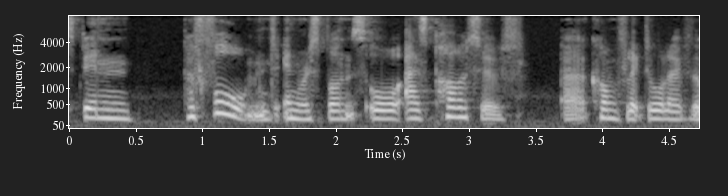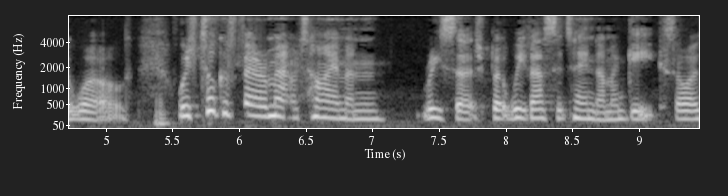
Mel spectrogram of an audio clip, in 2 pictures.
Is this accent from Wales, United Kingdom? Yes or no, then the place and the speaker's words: no; Coventry, West Midlands, United Kingdom; and I'm from Coventry.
